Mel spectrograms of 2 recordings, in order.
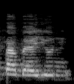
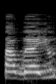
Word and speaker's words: tabayyun: Genta baiyun gitu ya kayak Joyoboyo bacanya tabayyun ia sebenarnya orang selalu bilang tabayun nabi sebenernya dibaca yang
